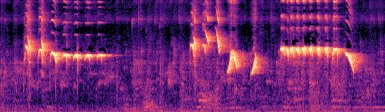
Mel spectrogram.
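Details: Cucak ijo lure recording for bird trapping: three energetic phrases of sharp chirps leading into fast, even, buzzy trills, with a pair of loud downward-swooping notes between, separated by short pauses.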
